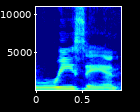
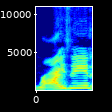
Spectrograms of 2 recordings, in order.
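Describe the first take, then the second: First: The first syllable sounds like 'Reese'. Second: The first syllable sounds like 'Rise'. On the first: The speaker calls it right. "when they shorten it R Y or R H Y S, it's it's pronounced Reese" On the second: The speaker calls it wrong. "and then it'd be Rise. Like that's a stupid thing"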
